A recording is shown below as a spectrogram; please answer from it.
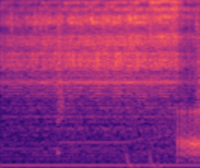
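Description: Tattoo machine buzzing steadily while the needle works on skin.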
